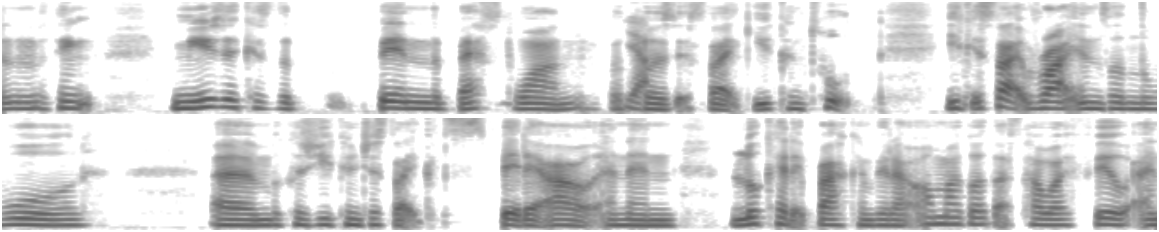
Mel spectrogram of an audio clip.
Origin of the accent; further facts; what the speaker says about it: London, United Kingdom; because growing up in London, when you're from Ghana or any place that isn't in London, it's not easy to always feel like you are another ethnicity.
